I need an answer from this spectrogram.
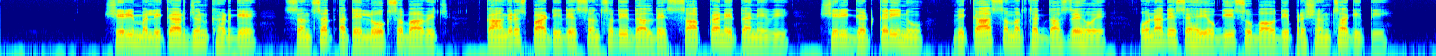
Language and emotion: Punjabi, neutral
